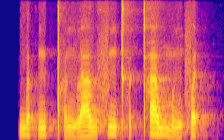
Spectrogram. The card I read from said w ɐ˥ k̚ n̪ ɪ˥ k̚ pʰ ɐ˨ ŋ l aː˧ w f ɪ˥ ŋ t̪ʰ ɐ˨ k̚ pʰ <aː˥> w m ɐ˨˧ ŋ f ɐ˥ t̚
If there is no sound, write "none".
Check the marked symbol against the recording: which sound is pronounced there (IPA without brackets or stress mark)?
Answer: aː˥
